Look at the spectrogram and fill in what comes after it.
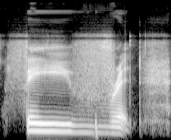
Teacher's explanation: the word favorite looks like it should be three syllables, favorite, but we drop the middle and just make it two syllables. Favorite. And it is kind of weird to go from a V to an R.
